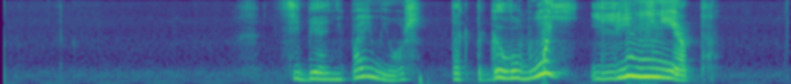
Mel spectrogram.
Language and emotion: Russian, angry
